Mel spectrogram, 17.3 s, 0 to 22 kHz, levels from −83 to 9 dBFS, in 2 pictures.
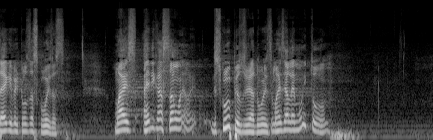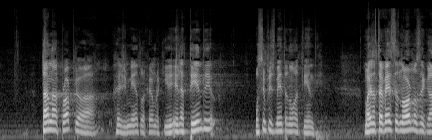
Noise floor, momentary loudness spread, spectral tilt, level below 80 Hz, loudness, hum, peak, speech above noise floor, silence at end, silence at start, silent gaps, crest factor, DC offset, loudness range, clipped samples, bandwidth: -49 dBFS; 15 LU; -5 dB/octave; -38 dBFS; -17 LUFS; none; 0 dBFS; 33 dB; 0 s; 0 s; none; 18 dB; under 0.1%; 7 LU; under 0.1%; 18 kHz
